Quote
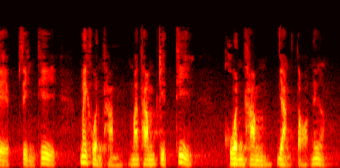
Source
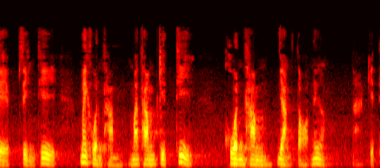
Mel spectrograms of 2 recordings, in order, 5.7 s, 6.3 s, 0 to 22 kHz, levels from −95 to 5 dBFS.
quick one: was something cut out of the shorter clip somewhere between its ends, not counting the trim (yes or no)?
no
